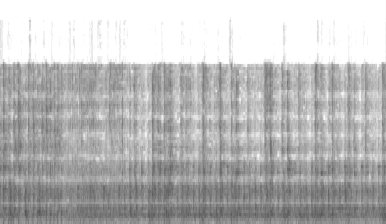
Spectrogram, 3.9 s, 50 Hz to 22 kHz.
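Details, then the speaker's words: 6.0 Powerstroke diesel after replacing alternator delete with a new alternator, cold start: even, steady diesel clatter at idle, regular firing, no knocks or misses; normal idle. "so I deleted the old alternator delete and put a new alternator on it now it runs great homegirl"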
